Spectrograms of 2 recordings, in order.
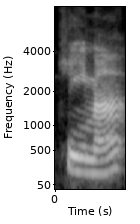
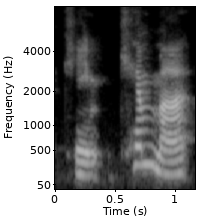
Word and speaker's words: Qimmah: Well, my name is Qimmah, and I pronounce it Qimmah, although the correct pronunciation for my name is Qimmah as well.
